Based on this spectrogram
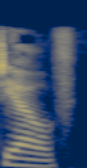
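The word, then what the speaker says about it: Ἰώβ: using the letter B, just like there is no reason to transliterate iota omega beta as job, when it is pronounced Yov.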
